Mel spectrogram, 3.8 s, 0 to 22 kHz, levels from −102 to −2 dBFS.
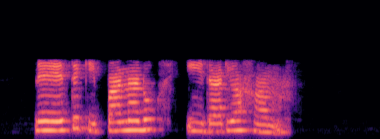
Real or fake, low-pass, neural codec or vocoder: real; 3.6 kHz; none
